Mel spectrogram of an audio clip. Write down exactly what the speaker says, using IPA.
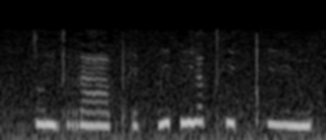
tu˧n traː˧pʰe˨˩k̚wi˥˩t̚ni˥˩a̯ tʰi˦˥t̚pʰi˧n

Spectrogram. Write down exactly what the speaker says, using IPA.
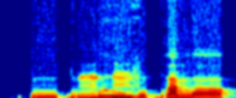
k͡puː˨ɓu˨ mʊ˦ɣũ˨vo˨ ɡʷa˦βɔ˨

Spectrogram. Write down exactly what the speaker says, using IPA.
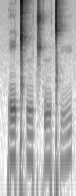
ɾe˦ǁʰɯ˧ t͡ʃʼɯ˨ǀʰy˨˦

